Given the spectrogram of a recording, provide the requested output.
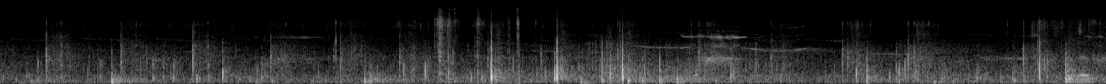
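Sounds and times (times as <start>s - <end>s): thin high whistle: 0.0s - 3.4s, 5.8s - 11.0s
fireworks bangs and crackles: 0.0s - 11.0s.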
